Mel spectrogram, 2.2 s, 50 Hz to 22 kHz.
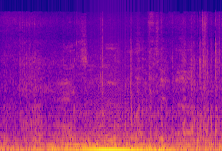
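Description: A BMW E36 engine revs up during skids, a loud low drone that swells and peaks in the middle before easing off, with voices talking alongside.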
